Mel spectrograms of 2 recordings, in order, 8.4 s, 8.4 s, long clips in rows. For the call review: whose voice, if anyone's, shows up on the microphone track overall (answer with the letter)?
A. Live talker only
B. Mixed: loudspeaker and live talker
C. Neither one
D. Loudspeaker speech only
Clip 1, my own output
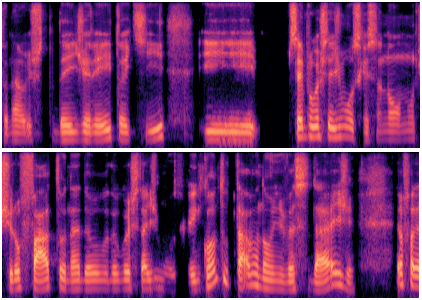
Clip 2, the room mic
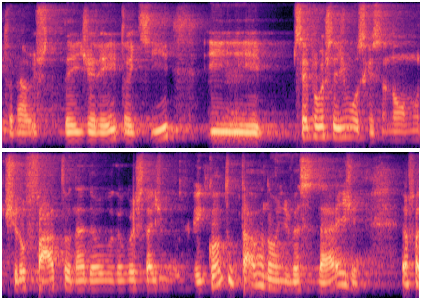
B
